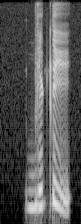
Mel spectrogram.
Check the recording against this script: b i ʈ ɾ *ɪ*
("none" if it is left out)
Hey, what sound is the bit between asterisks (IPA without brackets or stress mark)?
i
